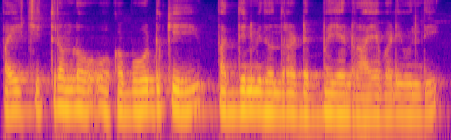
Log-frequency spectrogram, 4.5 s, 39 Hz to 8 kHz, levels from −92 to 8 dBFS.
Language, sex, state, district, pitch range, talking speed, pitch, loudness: Telugu, male, Telangana, Mahabubabad, 115-130 Hz, 120 wpm, 125 Hz, -14 LUFS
